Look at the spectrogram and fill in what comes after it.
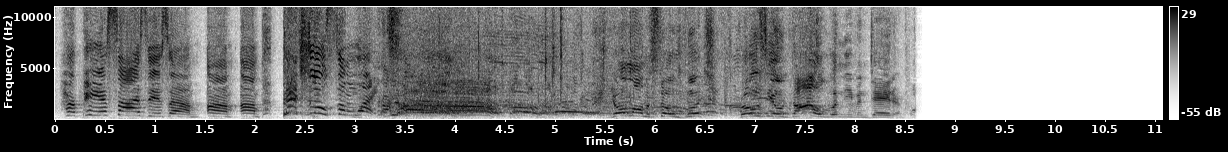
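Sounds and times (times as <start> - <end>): crowd shouting and whooping: 3.2 - 7.8.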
